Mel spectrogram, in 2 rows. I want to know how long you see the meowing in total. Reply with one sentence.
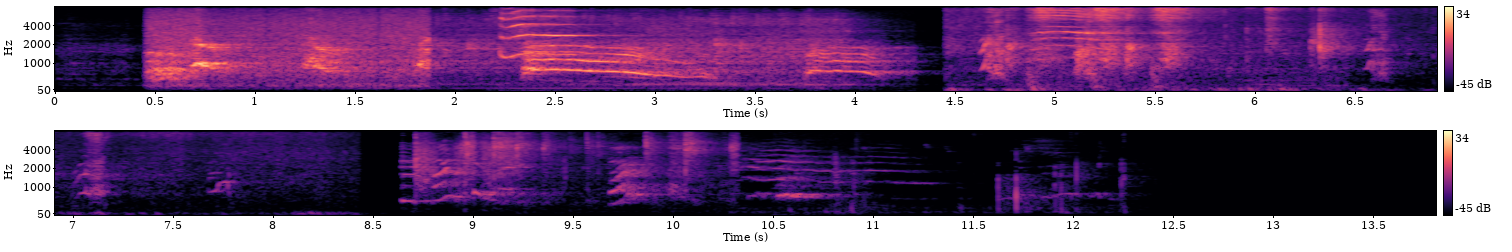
You can hear the meowing for 4 seconds altogether.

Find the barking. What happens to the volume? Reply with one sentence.
The loudness of the barking goes down, then up.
